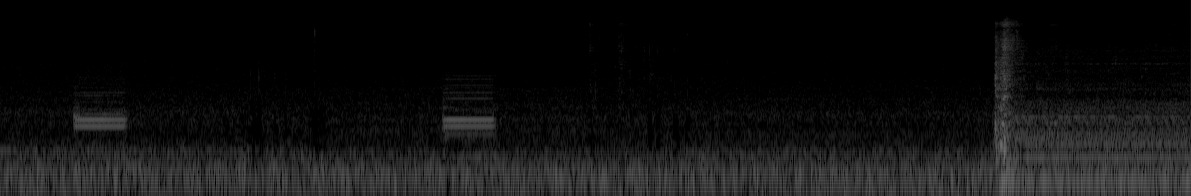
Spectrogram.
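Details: Whirlpool washer: two panel beeps, a click as the lid locks, then a strained low hum as the motor struggles and never spins, a bad capacitor.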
